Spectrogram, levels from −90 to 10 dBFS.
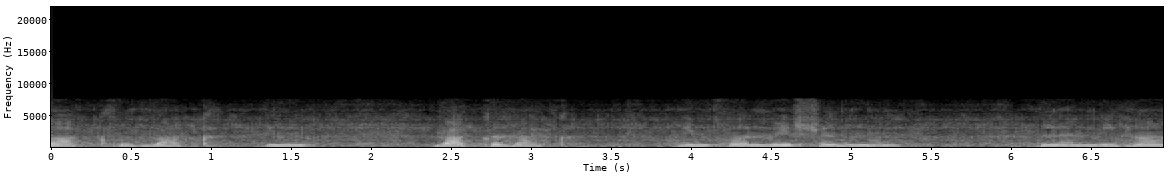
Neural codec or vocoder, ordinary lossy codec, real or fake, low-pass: codec, 16 kHz, 4.8 kbps, FACodec; none; fake; none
